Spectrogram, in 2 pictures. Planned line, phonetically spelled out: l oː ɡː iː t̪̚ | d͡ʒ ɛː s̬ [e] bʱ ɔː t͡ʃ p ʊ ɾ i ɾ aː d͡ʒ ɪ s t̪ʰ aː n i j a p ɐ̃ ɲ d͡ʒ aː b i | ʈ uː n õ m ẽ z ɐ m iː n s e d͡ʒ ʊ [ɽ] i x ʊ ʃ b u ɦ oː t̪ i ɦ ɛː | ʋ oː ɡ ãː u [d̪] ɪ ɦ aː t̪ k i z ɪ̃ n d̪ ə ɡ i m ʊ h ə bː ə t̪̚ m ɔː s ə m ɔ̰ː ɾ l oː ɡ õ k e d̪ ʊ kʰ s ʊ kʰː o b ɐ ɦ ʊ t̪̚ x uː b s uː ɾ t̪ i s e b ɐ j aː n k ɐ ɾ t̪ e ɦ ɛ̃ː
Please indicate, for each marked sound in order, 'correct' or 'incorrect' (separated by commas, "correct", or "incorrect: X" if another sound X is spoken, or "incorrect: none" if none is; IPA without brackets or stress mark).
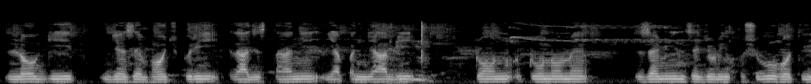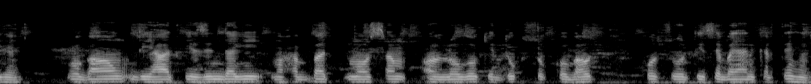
correct, correct, correct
